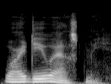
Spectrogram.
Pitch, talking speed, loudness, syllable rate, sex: 105 Hz, 270 wpm, -12 LUFS, 5.2 syllables/s, male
